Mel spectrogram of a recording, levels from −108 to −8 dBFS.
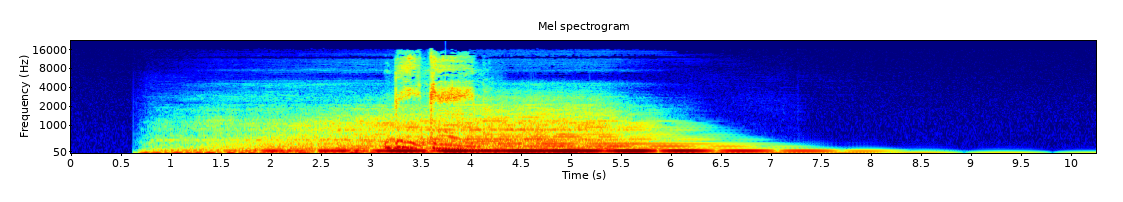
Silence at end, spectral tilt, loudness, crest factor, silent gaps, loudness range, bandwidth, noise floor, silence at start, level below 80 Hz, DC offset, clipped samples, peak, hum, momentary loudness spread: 2.25 s; -7 dB/octave; -14 LUFS; 14 dB; none; 14 LU; 13 kHz; -85 dBFS; 0.7 s; -24 dBFS; under 0.1%; under 0.1%; 0 dBFS; none; 18 LU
